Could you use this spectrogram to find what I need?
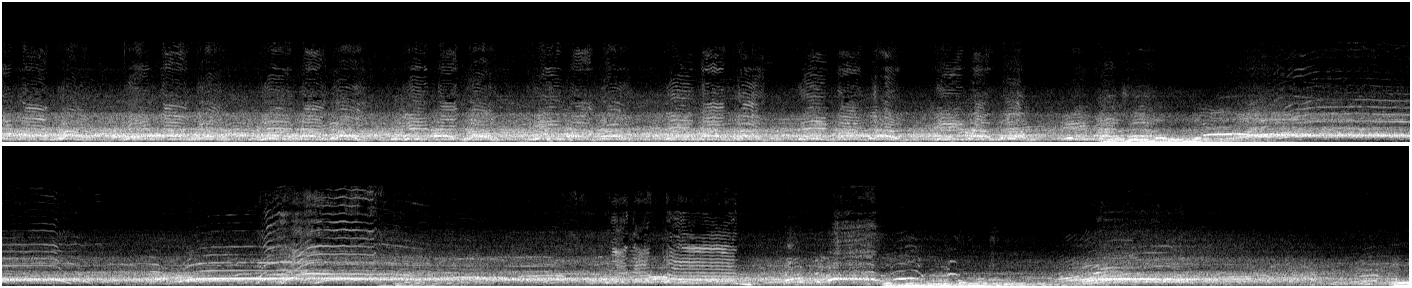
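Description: A large crowd screams and cheers loudly in a big echoing arena.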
